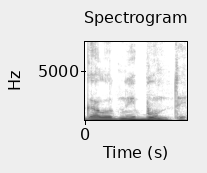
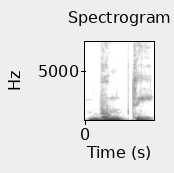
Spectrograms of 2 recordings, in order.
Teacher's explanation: Я бы предпочел не переносить ударение на окончание «голодные бунты» · Shown in: first take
